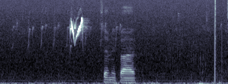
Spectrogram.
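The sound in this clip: A single short, faint chirp, a quick sweeping note from a recorded bird call, is followed by brief voice sounds and a sharp click near the end.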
